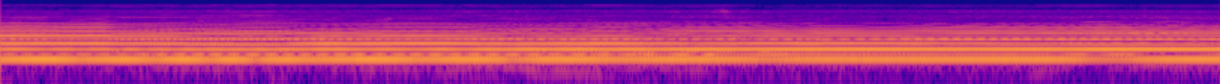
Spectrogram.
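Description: A wind instrument sounding one long note at a single steady pitch. It swells louder right at the start and holds without a break.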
